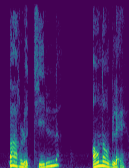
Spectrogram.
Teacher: So no liaison after your pronoun, okay?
